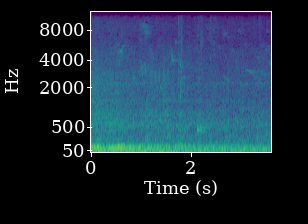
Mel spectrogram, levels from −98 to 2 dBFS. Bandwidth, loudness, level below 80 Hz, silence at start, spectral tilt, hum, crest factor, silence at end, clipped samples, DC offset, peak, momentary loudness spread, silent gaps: 11 kHz; -34 LUFS; -34 dBFS; 0 s; -6 dB/octave; none; 14 dB; 0 s; under 0.1%; under 0.1%; -16 dBFS; 8 LU; none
